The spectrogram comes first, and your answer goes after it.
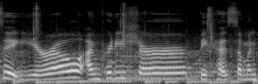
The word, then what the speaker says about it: gyro: I pronounce it Euro, I'm pretty sure, because someone corrected me a few years ago because it's spelled gyro, so that's what I was saying, but I was corrected to say Euro, so that's the way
